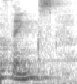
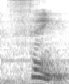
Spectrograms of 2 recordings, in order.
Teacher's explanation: ali a gente tem o som do th não vozeado não vou Zerado porque as cordas vocais não vibram e para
